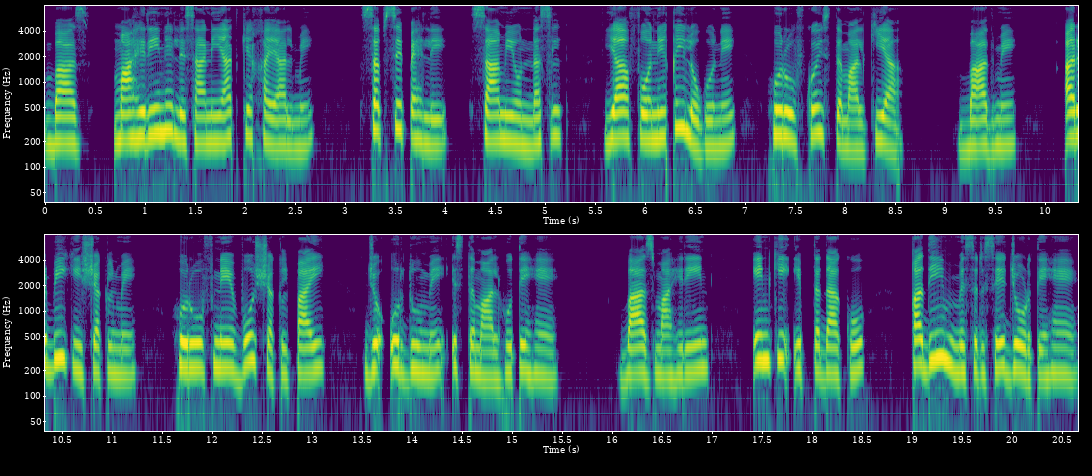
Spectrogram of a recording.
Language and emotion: Urdu, neutral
